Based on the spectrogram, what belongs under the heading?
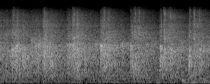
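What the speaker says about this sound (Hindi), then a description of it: "ज़ोरदार तालियां खुदा के जलाल के लिए" A church congregation bursts into loud applause, dense clapping surging in several waves with no one speaking.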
